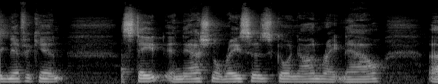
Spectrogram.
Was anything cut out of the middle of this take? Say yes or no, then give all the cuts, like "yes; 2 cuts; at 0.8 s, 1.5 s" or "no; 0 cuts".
yes; 1 cut; at 1.2 s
